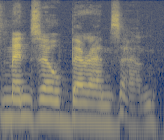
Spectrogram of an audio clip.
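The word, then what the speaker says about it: Menzoberranzan: Technically, it's Menzo Beranzan.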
